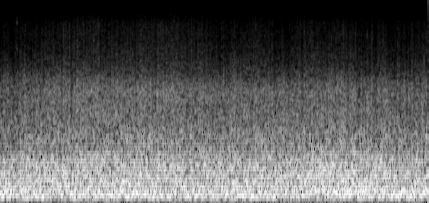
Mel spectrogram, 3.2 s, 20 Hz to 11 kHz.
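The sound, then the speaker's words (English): A continuous, thunderous roar of five Saturn V rocket engines firing together in a static test, generating over 7.5 million pounds of thrust, a dense, rumbling blast that stays loud and steady throughout with no voices. “Those are the 5 engines, successfully static tested, all at once for the first time this last year.”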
